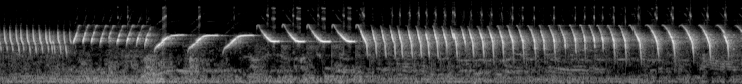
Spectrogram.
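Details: A canary sings rapid trills, then a few swooping slurred notes, ending in a long, fast roll of high notes at about eight per second. The song is used as a lure for canaries lacking drive and breeding condition.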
